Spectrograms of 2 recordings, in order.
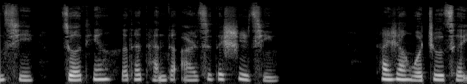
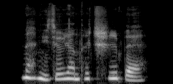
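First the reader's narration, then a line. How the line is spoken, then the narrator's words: Laughing. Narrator (Chinese): 我笑着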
